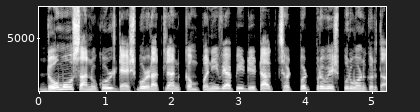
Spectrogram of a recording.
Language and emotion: Goan Konkani, neutral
